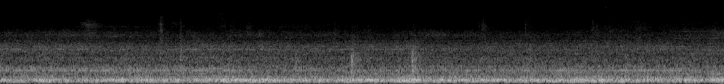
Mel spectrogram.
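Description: Cabin noise inside a CRH2 high-speed train running along the line: a steady low rumble with a faint steady tone above it.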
